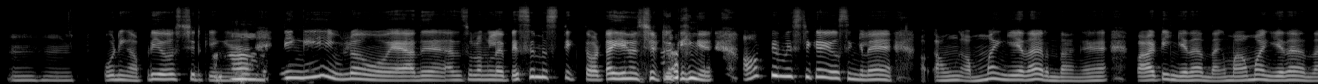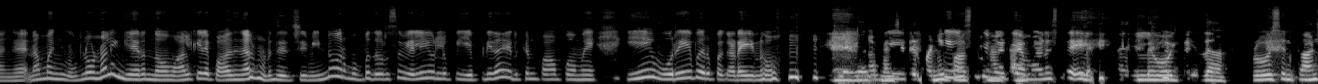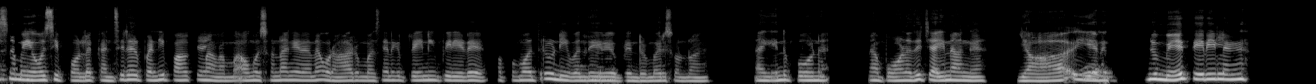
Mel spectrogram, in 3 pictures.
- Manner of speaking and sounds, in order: other noise; mechanical hum; static; tapping; other background noise; in English: "பெசிமிஸ்டிக் தாட்டா"; laughing while speaking: "ஏன் யோசிச்சுட்டுருக்கீங்க?"; in English: "ஆப்டிமிஸ்டிக்கா"; laughing while speaking: "பாதி நாள் முடிஞ்சிருச்சு"; in English: "கன்சிடர்"; laughing while speaking: "ஏன் ஒரே பருப்ப கடையணும்? அப்டி அப்ப யோசிக்க மாட்டியா? மனசே?"; distorted speech; in English: "ப்ரோஷ் அன் கான்ஸ்"; in English: "கன்சிடர்"; in English: "ட்ரெய்னிங் பீரியடு"
- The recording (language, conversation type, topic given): Tamil, podcast, நீங்கள் ஆபத்து எடுக்கும்போது உங்கள் மனம் வழிநடத்துமா, மூளை வழிநடத்துமா?
- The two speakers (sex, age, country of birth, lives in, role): female, 30-34, India, India, host; female, 35-39, India, India, guest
